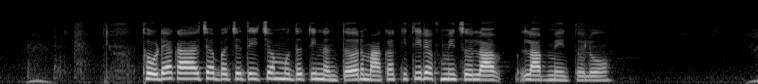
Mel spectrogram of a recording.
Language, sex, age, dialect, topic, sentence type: Marathi, female, 25-30, Standard Marathi, banking, question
